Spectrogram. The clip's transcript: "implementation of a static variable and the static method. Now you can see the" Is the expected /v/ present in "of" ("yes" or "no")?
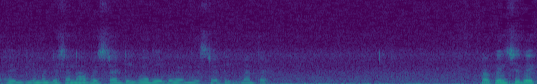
no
